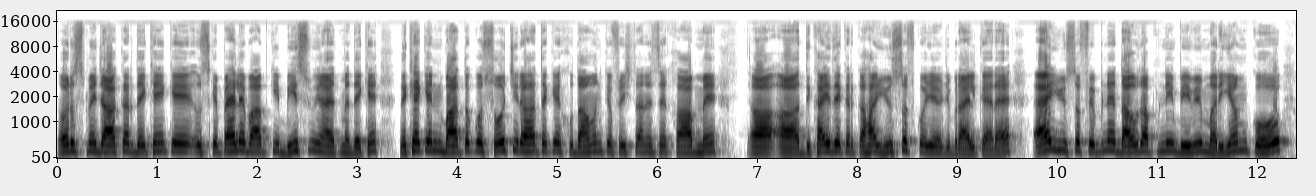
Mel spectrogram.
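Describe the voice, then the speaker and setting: A man's voice: high-pitched, fairly even intonation, fairly quick. A man, a pastor teaching a sermon, explaining word meanings with frequent hesitations and English phrases mixed in.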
